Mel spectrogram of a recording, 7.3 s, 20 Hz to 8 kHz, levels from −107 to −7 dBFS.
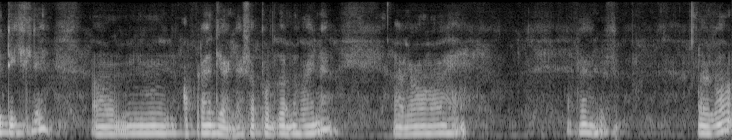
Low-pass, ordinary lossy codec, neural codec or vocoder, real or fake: none; none; codec, 16 kHz, 4.8 kbps, FACodec; fake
